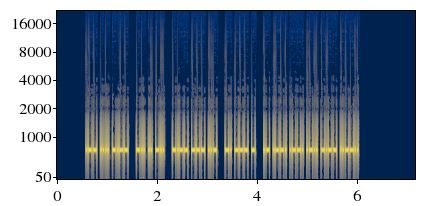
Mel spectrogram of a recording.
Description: Morse code, heard as a keyed tone, about 50 wpm, 700 Hz. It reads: WHY DID YOU NOT APPLY?
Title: Sentences from Top 1200 Words 50wpm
